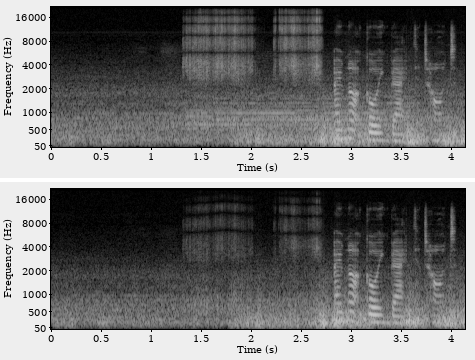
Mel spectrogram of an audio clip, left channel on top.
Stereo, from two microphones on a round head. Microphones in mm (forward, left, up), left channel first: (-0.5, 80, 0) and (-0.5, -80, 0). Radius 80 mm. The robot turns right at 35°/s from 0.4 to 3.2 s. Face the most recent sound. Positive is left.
turn(degrees=0)  # may be behind; listen again after turning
